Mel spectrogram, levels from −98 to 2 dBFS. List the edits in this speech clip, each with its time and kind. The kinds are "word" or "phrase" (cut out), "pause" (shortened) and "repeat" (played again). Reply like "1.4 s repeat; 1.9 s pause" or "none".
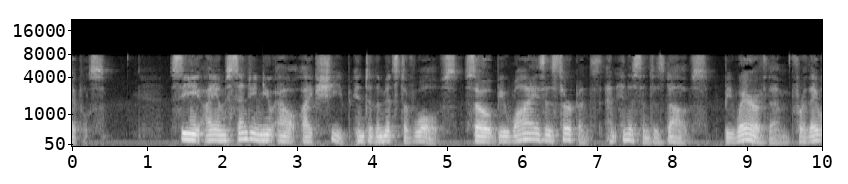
5.2 s pause; 8.6 s pause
